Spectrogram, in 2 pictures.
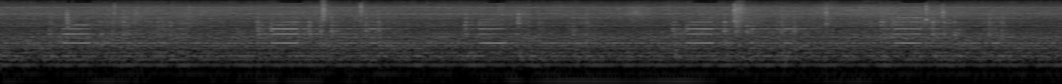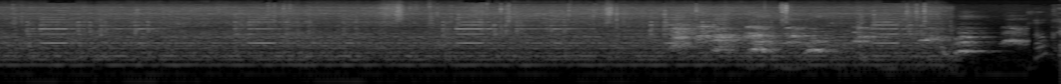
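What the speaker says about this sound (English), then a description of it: "I'm buying my shipping labels, and then we're going to print them" A printer works through shipping labels with a continuous, steady mechanical whir and buzz that holds for the whole stretch, rising into louder, busier clatter near the end before cutting off, with no talking.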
